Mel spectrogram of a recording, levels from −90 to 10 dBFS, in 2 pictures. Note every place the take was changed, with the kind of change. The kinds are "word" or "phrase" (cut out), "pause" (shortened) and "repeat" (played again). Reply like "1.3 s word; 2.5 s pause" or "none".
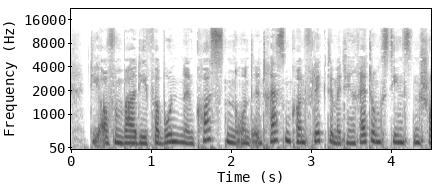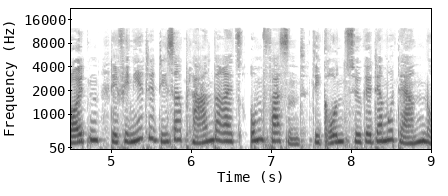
4.9 s pause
